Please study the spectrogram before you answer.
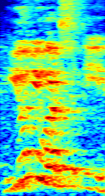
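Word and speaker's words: university: इसकी शुरुआत भले ही यू से है, इसका प्रोनाउंसिएशन एक्चुअल में यूनिवर्सिटी है।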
